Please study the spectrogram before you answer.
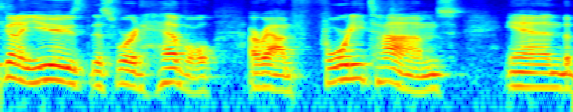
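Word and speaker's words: הבל: pretty right and you want to try to pronounce that it's hevel hevel okay hebel means a vapor or smoke okay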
